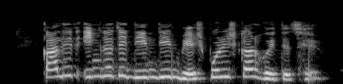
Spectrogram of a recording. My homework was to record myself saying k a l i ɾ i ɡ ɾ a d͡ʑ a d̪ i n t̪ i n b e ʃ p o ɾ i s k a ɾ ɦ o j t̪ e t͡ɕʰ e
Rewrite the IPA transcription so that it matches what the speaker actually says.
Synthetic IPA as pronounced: k a l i ɾ i ŋ ɾ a d͡ʑ i d̪ i n d̪ i n b e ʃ p o ɾ i ʃ k a ɾ ɦ o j t̪ e t͡ɕʰ e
